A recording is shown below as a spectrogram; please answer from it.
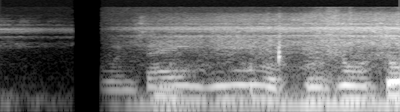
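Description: Silence for the first half-second or so, then night insects chirring with a steady high-pitched trill, with faint talking underneath.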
